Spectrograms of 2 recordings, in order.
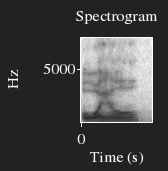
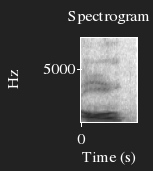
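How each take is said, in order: First: The vowel glides from o toward ee. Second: The vowel is a single flat sound. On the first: It is the way the speaker says it. "You mean oil?" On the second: It is the local way of saying it. "I had friends that said "ol,""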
